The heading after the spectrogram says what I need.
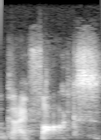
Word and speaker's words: Guy Fawkes: in the us uh we call guy fox like fox but you know what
